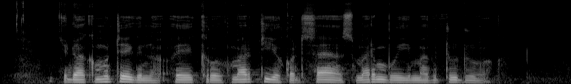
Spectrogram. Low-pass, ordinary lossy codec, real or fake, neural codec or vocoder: none; none; real; none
